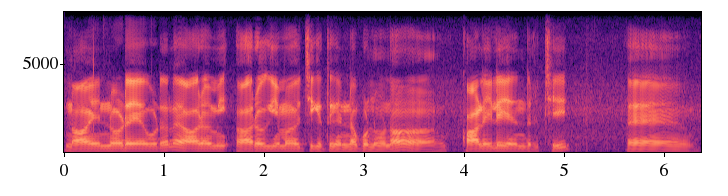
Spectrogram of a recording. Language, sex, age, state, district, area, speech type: Tamil, male, 30-45, Tamil Nadu, Viluppuram, rural, spontaneous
